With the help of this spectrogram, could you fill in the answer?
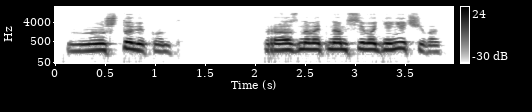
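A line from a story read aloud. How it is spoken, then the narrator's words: Gloomy. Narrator (Russian): мрачно сказал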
